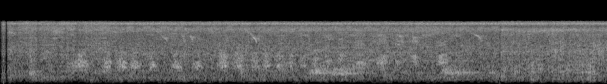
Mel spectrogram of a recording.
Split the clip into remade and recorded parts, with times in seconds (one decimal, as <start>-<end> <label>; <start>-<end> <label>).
0.0-1.1 remade; 1.1-6.1 recorded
